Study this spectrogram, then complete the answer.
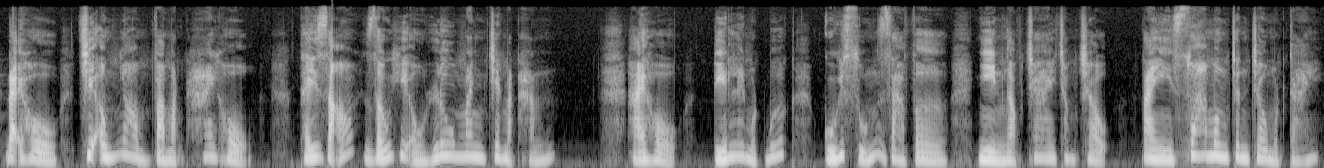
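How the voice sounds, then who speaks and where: A woman narrating a story aloud in an expressive reading voice. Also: mid-range voice, a little slow, no room sound, studio quality.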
